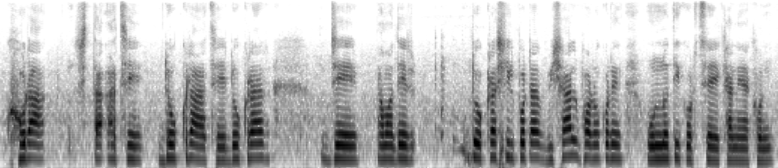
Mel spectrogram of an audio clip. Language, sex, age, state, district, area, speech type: Bengali, female, 45-60, West Bengal, Paschim Bardhaman, urban, spontaneous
